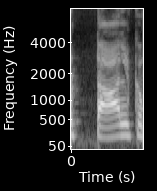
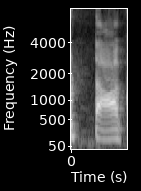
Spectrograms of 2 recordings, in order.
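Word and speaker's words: talk: टी ए एल के इसको टालक मत पढ़ना। इसको टॉक पढ़ना। टॉक इस तरीके से टॉक।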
